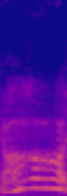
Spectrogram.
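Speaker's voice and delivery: high strained "ah" of effort; pushing groan. Retold or imitated. Mother in labour pushing, high strained cry. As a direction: let out a pushing cry, not a scream. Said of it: "letting out, like".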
